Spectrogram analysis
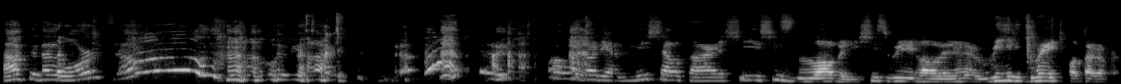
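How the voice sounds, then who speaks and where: A man from Brazil with a Brazilian Portuguese accent, a guest telling his life story in an interview, halting and searching for words in English. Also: high-pitched, sing-song, recorded from a distance.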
